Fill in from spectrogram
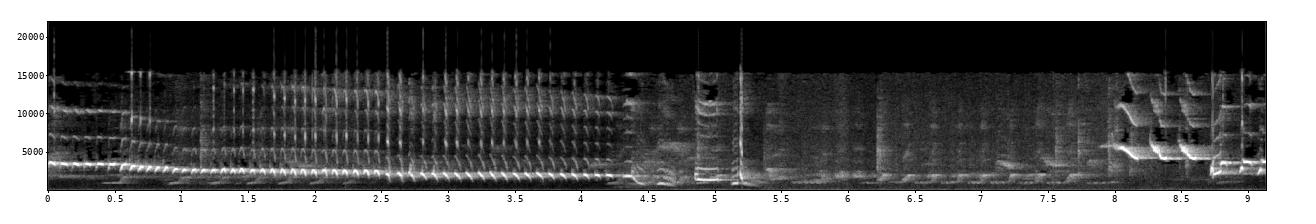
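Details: White-rumped shama song meant to provoke aggression: a long, fast, even trill that slowly falls in pitch for about four seconds, then softer chattering and high whistled notes.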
